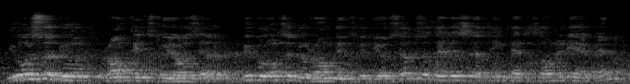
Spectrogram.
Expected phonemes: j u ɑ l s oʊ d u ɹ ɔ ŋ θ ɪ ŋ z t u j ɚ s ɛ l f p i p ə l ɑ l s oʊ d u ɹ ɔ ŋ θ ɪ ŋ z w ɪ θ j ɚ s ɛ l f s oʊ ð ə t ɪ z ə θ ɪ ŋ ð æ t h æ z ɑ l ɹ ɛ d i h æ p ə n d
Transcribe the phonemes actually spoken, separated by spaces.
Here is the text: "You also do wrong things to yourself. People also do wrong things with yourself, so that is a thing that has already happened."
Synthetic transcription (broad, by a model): j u ɑ l s oʊ d u ɹ ɔ ŋ t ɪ ŋ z t u j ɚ s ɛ l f p i p ə l ɑ l s oʊ d u ɹ ɔ ŋ t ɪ ŋ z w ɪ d j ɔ s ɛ l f s oʊ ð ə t ɪ z ə t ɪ ŋ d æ t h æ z ɑ l ɹ ɛ d i h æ p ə n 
